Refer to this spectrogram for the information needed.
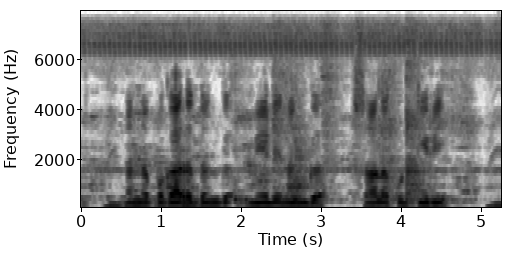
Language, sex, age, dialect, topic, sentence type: Kannada, male, 18-24, Dharwad Kannada, banking, question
